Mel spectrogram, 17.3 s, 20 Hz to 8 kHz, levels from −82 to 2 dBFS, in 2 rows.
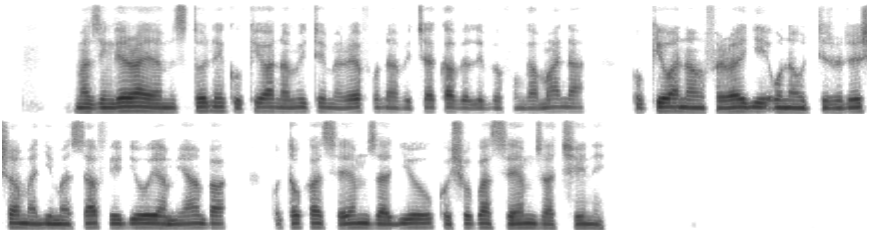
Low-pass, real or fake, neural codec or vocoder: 7.2 kHz; fake; codec, 24 kHz, 0.5 kbps, DualCodec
